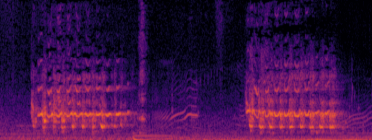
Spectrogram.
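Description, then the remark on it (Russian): A person mimics a dolphin's call: two bursts of high, squeaky chattering clicks and whistles, fairly loud, separated by a brief pause with a low hum underneath. “Я сдел- могу сделать звук дельфина.”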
